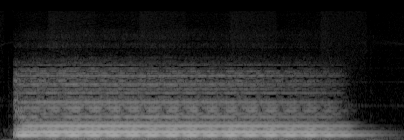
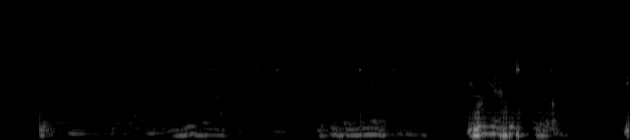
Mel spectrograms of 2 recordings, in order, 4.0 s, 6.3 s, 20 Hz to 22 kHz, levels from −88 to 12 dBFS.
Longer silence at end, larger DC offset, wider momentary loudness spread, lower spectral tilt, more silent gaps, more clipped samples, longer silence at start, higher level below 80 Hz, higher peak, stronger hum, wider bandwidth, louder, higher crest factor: first, 0.25 s vs 0 s; neither; second, 7 LU vs 23 LU; about the same, -9 dB/octave vs -9.5 dB/octave; neither; neither; second, 0.15 s vs 0.4 s; first, -56 dBFS vs -82 dBFS; first, -14 dBFS vs -26 dBFS; neither; first, 7.8 kHz vs 3.9 kHz; first, -27 LUFS vs -46 LUFS; second, 12 dB vs 26 dB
